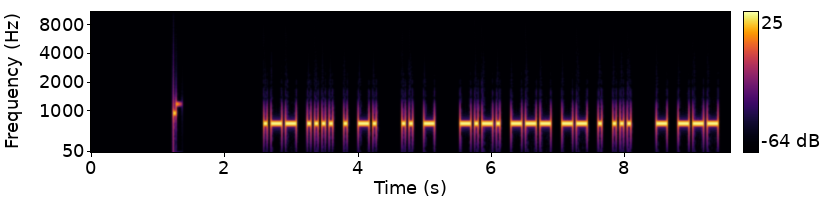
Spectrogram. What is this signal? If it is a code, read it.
Morse code, heard as a keyed tone, about 22 wpm, 700 Hz. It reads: WHEN IT COMES TO
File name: practice / 22wpm / Sentences with 3-Word Phrases - 22wpm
